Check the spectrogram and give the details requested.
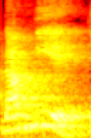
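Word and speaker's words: Nam Việt: 자, 남비엣, 이거 베트남 말이지만 한자 표현으로 쓸 수 있습니다.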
